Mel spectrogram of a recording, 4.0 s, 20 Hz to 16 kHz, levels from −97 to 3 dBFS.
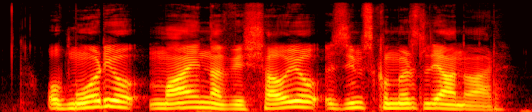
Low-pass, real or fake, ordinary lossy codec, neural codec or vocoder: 14.4 kHz; fake; none; vocoder, 44.1 kHz, 128 mel bands every 256 samples, BigVGAN v2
